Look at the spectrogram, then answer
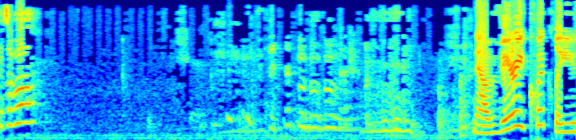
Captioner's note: students laugh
